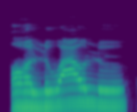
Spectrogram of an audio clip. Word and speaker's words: Oluwalu: The correct pronunciation is Oluwalu. Oh wow, I didn't even know that. It's O. So that O is like an R. It's Oluwalu Slawn. Wowzers.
